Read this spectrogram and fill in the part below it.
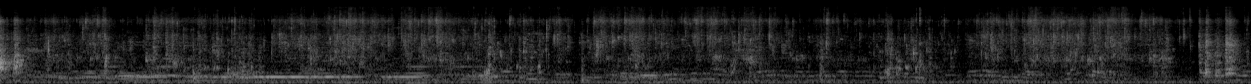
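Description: Water splashes and pours onto a wet floor.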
